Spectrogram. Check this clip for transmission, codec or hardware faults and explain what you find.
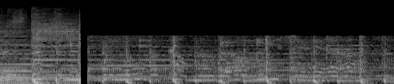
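One fault is present: at 0.8 s the sound goes silent for 80 ms, then resumes duller, boxier and quieter for the rest of the clip. The likely cause is the input switched to a poorer device, with capture moving mid-recording to a different microphone or a headset call profile. From the switch onward nothing above 3.8 kHz gets through, the level drops by about 5 dB, and a new noise floor appears, sitting only around 30 dB below the signal.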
